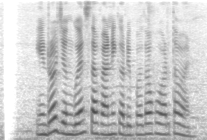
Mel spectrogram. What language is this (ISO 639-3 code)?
sun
